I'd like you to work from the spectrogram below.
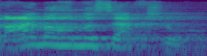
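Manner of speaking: loud, high announcement, retold; blurted confession. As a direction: blurt it out to the principal.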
